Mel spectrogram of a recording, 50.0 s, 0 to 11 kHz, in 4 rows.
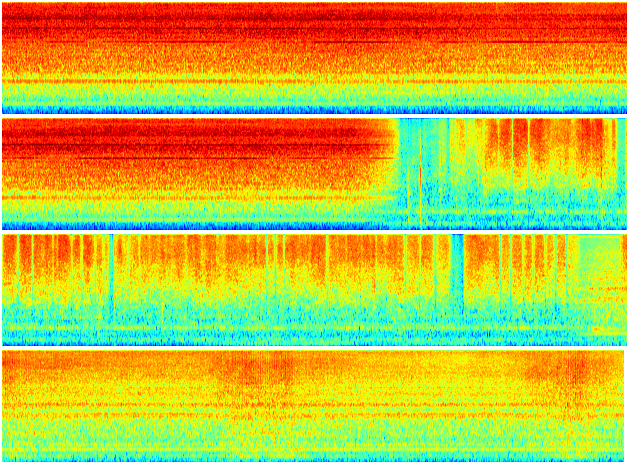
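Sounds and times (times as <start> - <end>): sandpaper sanding wood: 0.0 - 20.4, 21.3 - 36.5.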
